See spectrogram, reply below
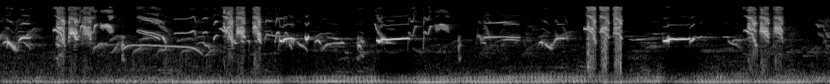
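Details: Oriental magpie-robin in full song, used to provoke rivals: loud, varied phrases of clear whistles, upslurred and downslurred notes and sweeping glides, mixed with harsh buzzy bursts, over a faint low hum.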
